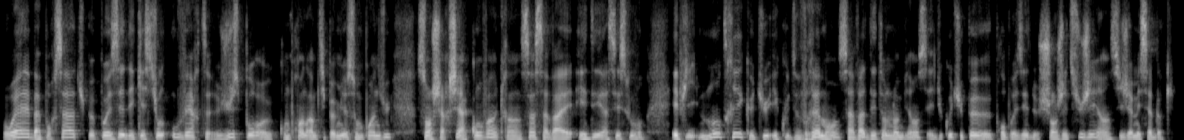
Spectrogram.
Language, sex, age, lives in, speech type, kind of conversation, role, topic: French, male, 25-29, France, read, expert-assistant, expert, Comment aborder le sujet de l’évolution avec des proches qui n’y croient pas ?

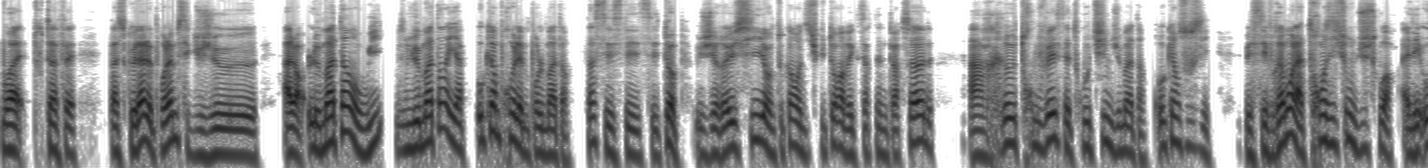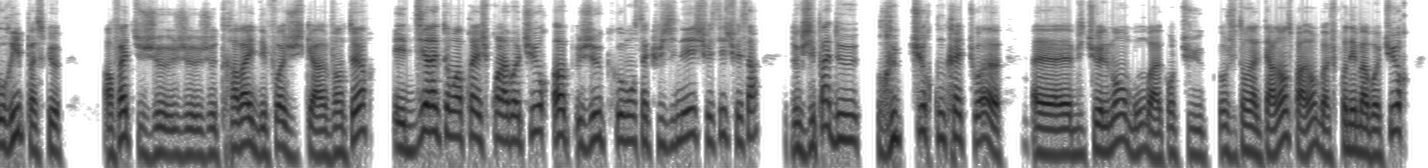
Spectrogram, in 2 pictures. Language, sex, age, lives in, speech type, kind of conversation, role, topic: French, male, 20-24, France, conversation, advice, user, Comment puis-je mettre en place une routine apaisante pour mieux me détendre le soir ?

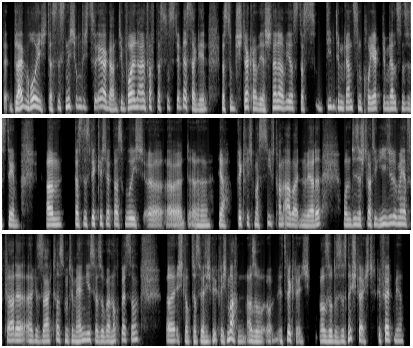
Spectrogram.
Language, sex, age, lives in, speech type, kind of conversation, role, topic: German, male, 35-39, Germany, conversation, advice, user, Wie kann ich besser mit persönlicher Kritik umgehen, wenn ich stark in die Abwehr gehe?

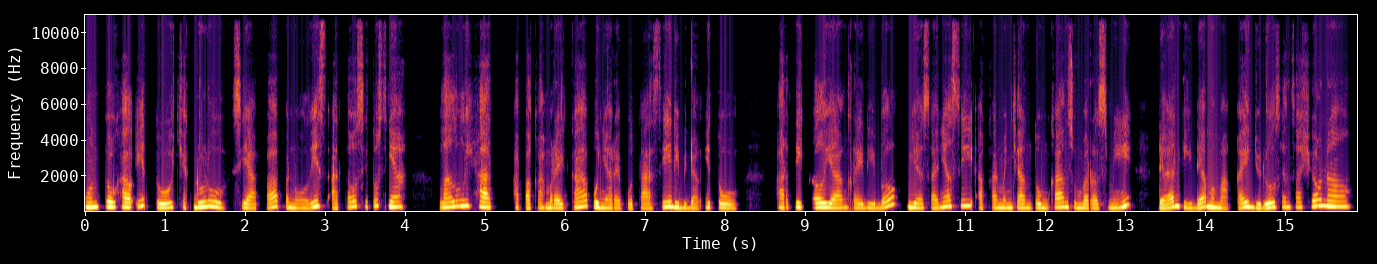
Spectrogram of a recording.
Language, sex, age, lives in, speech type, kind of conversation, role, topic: Indonesian, female, 25-29, Indonesia, read, expert-assistant, expert, Bagaimana Cara Memastikan Kebenaran Informasi dan Tradisi Agama dari Berbagai Negara?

